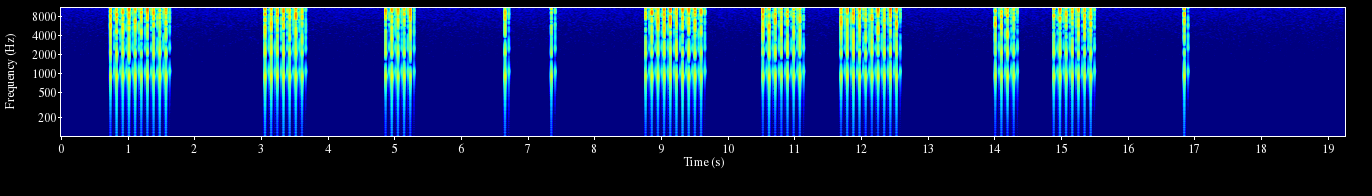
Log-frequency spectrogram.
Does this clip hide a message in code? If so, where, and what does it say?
Yes: pulse dialling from 0.8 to 16.9 s, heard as clicks on a phone line, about 11 pulses a second. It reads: 0 7 5 1 1 0 7 0 4 7 1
